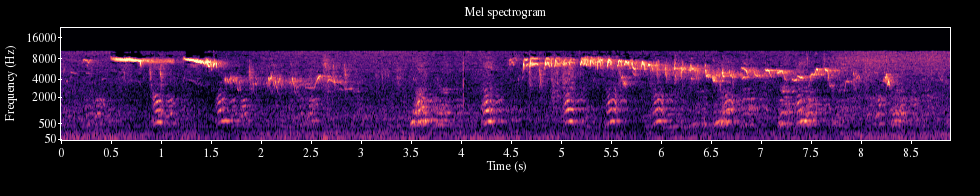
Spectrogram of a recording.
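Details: Puppy climbing a fence; short, high, strained yips and small barks repeat roughly every half second, with a thin whistling squeal near the start and a steady background hiss throughout.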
